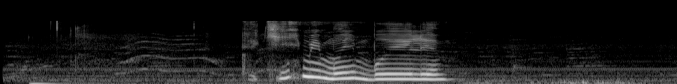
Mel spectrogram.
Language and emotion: Russian, sad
